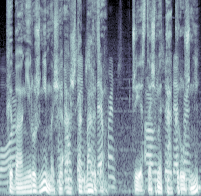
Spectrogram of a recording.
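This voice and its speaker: With music in the background, a man speaks at a moderate pace in a very deep, low pitch. His pitch swings very widely while his loudness stays very even. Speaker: voice-over narrator. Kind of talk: documentary voice-over translation.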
